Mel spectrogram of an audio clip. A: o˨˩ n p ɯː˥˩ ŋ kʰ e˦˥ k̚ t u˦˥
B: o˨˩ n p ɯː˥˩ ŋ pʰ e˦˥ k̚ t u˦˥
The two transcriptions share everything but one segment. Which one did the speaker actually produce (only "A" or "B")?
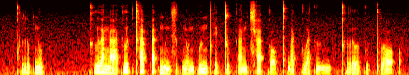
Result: B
